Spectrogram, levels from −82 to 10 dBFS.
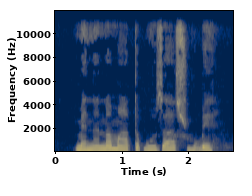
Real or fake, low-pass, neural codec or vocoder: fake; 10.8 kHz; vocoder, 44.1 kHz, 128 mel bands every 256 samples, BigVGAN v2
